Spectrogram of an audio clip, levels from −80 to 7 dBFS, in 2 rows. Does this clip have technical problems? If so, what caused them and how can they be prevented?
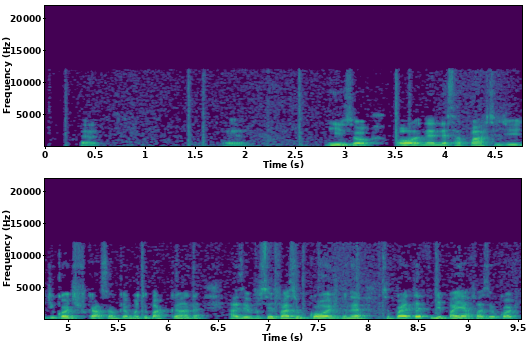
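Yes. Throughout the speech, the pauses fall to near silence sprinkled with twinkling specks: overdone noise removal, where a noise reducer pushed bands near its noise estimate far down, taking quiet vocal detail too. Prevent it by using gentler reduction settings.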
